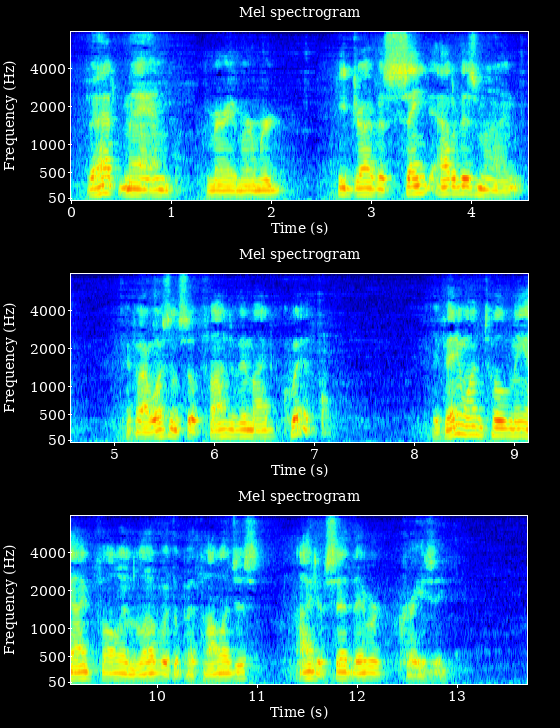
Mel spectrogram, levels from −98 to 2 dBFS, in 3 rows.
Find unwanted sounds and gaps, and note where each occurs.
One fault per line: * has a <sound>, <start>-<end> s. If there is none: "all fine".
all fine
